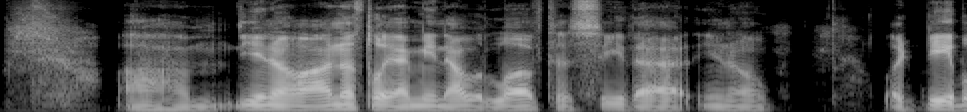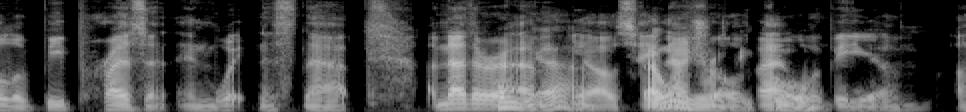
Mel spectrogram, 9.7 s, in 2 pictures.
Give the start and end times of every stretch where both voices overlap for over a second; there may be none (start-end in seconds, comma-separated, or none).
7.3-8.9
